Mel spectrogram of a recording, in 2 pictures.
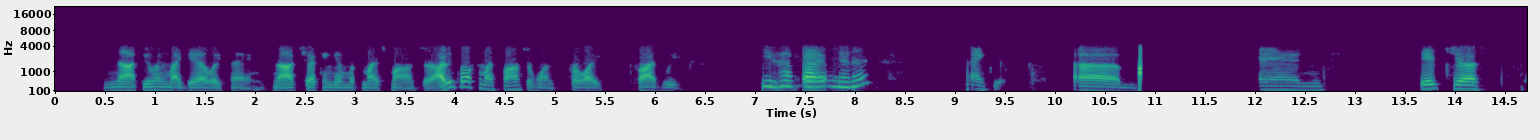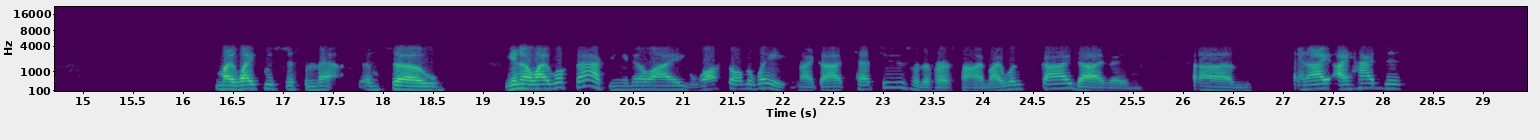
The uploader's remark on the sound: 100 Pounders Phone Meeting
